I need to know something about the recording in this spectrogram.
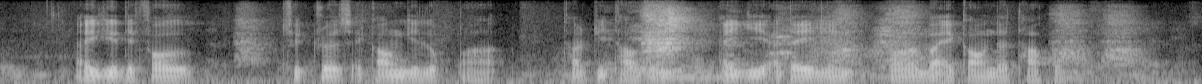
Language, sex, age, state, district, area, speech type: Manipuri, male, 18-30, Manipur, Chandel, rural, read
